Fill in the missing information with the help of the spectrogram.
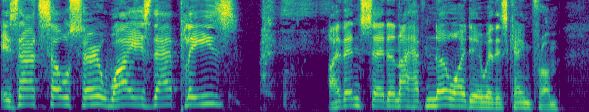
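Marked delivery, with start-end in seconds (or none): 0.0-2.4 put-on laid-on broad American accent, pitched up. Retelling what the nice lady asked him, broad American accent. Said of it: "In a broad American accent".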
